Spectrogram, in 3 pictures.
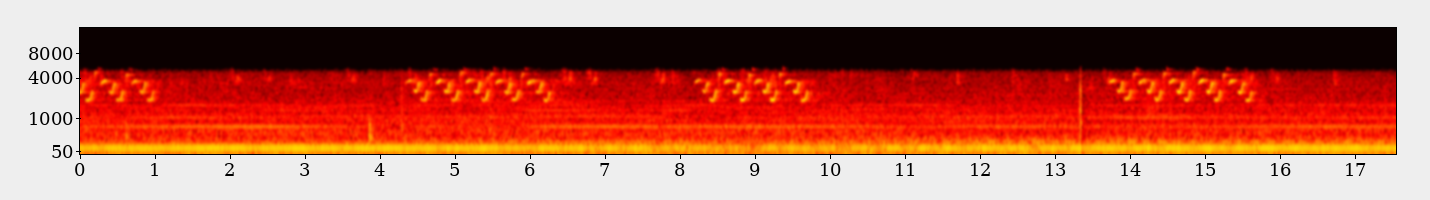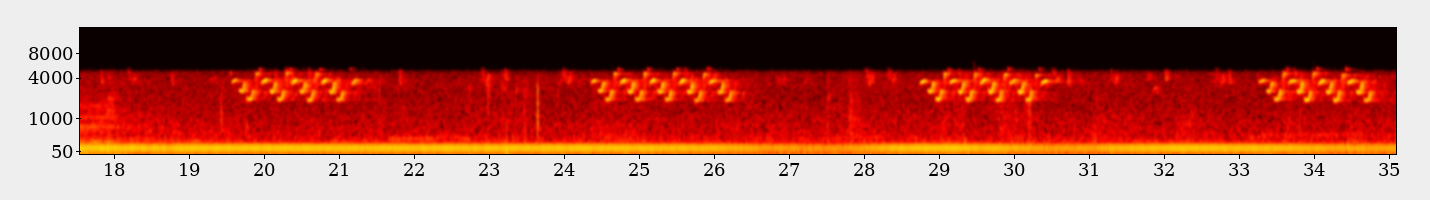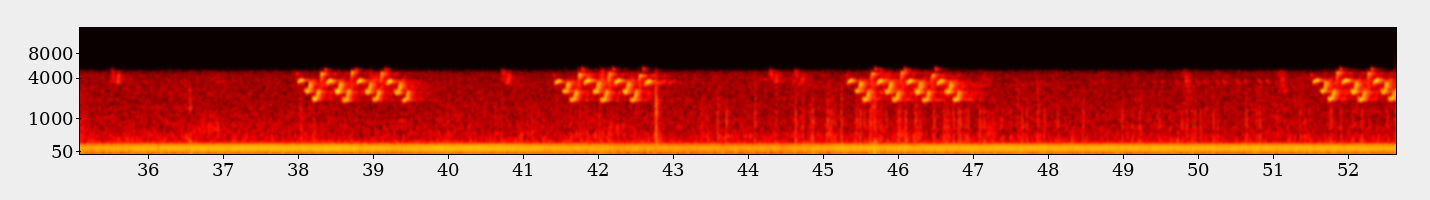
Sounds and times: Chirp, tweet: 0:00.0 - 0:01.1, 0:02.0 - 0:09.9, 0:12.4 - 0:16.1, 0:17.8 - 0:21.9, 0:24.0 - 0:27.0, 0:28.0 - 0:34.9, 0:35.5 - 0:35.7, 0:38.0 - 0:39.6, 0:40.7 - 0:43.0, 0:44.2 - 0:47.2, 0:49.2 - 0:52.6.

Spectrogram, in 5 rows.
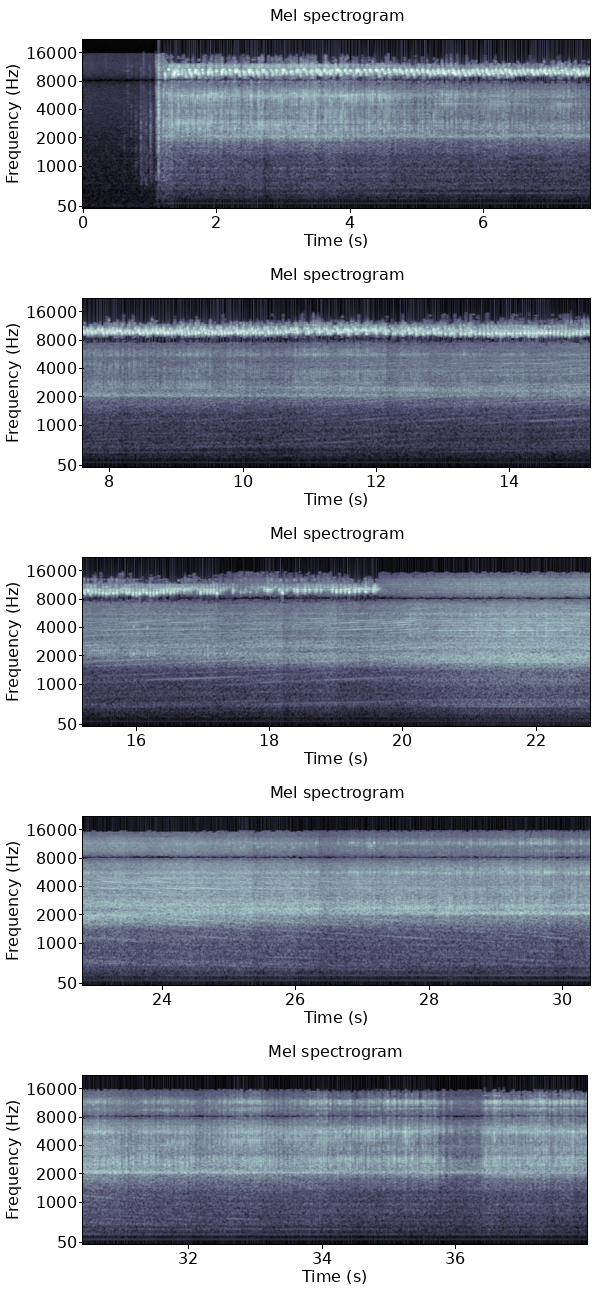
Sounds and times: Ratchet, pawl: 0:01.1 - 0:19.8, 0:24.4 - 0:37.9
Pulleys: 0:01.1 - 0:37.9.

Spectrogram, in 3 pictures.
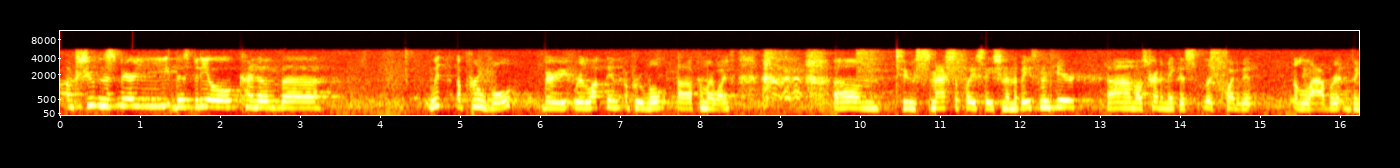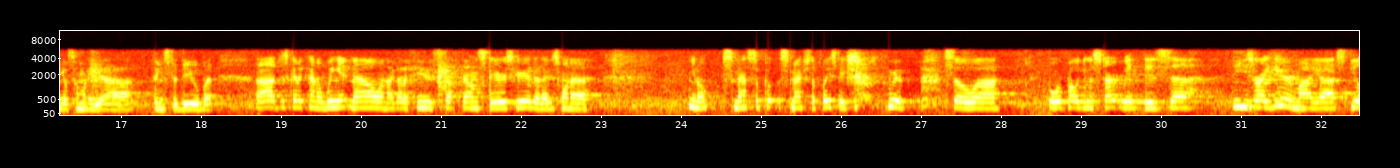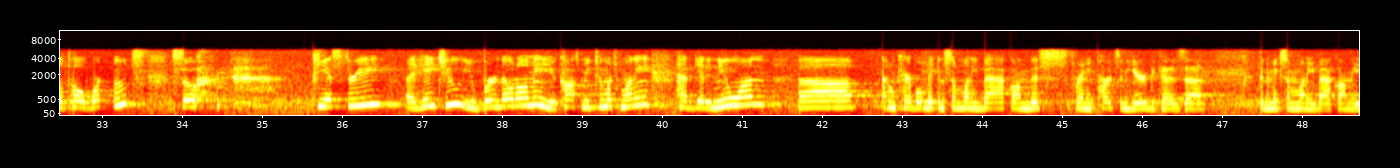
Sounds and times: Speech: 0:00.0 - 0:03.6, 0:04.3 - 0:08.5, 0:09.6 - 0:23.0, 0:24.1 - 0:34.6, 0:35.6 - 0:48.7.

